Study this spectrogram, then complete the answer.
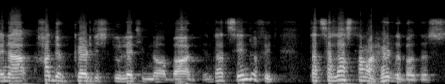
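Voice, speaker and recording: A man with a Greek accent speaks at a very fast pace. His voice is fairly high, with lively intonation. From Greece. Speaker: witness, former police officer. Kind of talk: cross-examination testimony. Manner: halting, repeats words.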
